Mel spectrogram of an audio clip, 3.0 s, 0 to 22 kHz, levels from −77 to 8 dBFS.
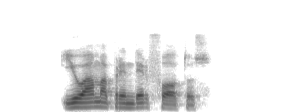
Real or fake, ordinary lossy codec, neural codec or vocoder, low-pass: fake; MP3, 64 kbps; codec, 16 kHz, 1 kbps, X-Codec, WavLM features, trained on Multilingual LibriSpeech; 7.2 kHz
